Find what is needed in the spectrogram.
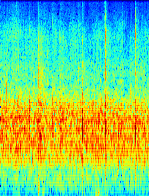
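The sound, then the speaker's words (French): Audience applause at a live public show at the Bataclan: quiet, scattered claps in a soft, brief patter, with a few louder individual claps standing out. “c'est Éléonore qui a gagné, on peut l'applaudir. Bravo. Bravo.”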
